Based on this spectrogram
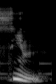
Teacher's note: Temos que pronunciar este N, porque senão fica o si do espanhol, que já tem um outro significado.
